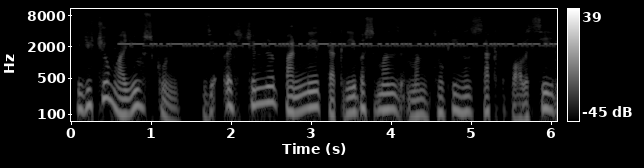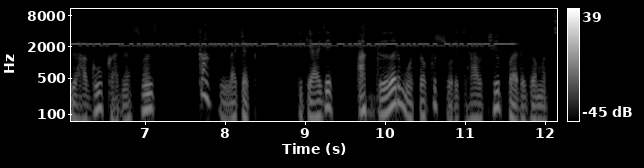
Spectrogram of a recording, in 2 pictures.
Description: RTTY (45.45 baud, 170 Hz shift), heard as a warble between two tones, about 2200 Hz centre, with room echo and speech in Kashmiri. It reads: SU NOMBRE VIENE DE RUBER, QUE SIGNIFICA ROJO EN LATIN.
